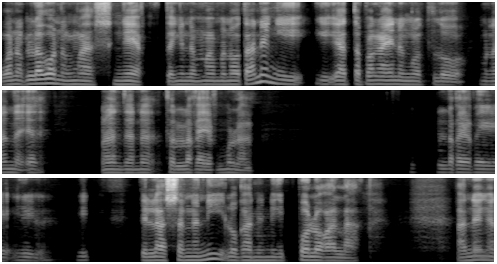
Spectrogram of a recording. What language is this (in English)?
Tigak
